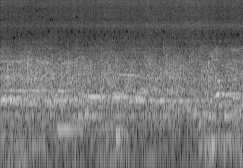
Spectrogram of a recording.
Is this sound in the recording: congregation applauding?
yes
